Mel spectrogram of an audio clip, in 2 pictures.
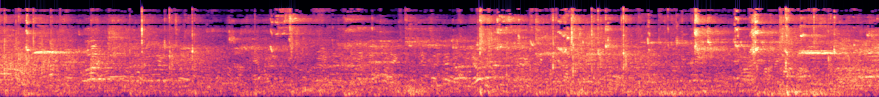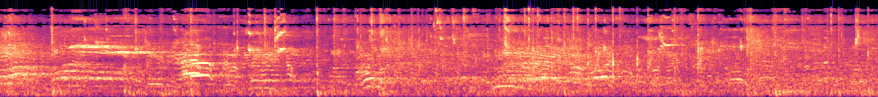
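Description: Volleyball played in a large hall: players' voices and chatter echo, broken by several sharp thuds of the ball being struck and bouncing on the wooden court.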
